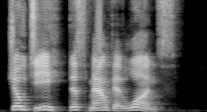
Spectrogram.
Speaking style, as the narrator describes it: Zhang Guifang now shouted

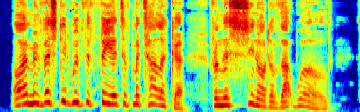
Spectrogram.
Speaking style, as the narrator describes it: said triumphantly

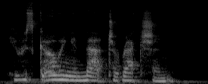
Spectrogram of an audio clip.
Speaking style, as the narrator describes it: murmured Harry as quietly as possible, so that the humming Hagrid would not hear them

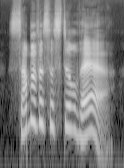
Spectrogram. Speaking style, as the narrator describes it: Viola said sharply

